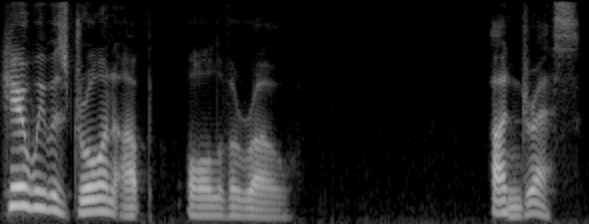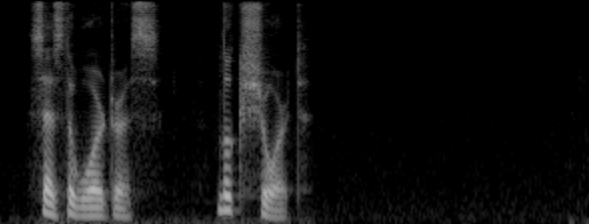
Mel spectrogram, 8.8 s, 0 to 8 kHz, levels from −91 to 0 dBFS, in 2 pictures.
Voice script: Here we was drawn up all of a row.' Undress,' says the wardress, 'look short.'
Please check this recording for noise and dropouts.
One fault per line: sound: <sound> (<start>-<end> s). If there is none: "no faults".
no faults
